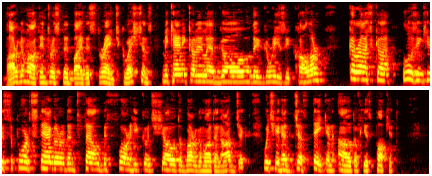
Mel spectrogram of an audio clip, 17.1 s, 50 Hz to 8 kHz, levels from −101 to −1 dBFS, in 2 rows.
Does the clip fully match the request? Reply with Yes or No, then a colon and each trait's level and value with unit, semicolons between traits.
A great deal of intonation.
No: average, 4.4 semitones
